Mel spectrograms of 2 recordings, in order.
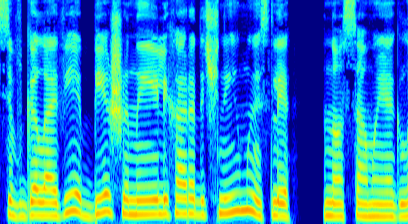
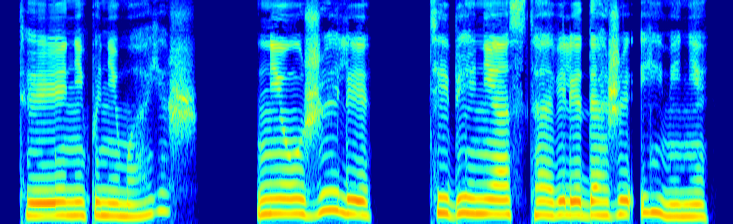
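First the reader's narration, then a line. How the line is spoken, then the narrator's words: Shocked, breathless. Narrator (Russian): потрясенно выдохнул светлейший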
